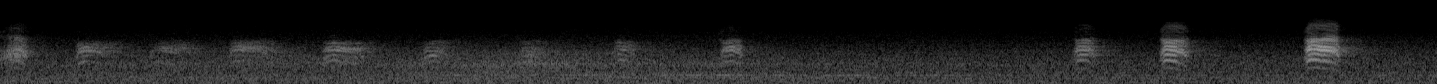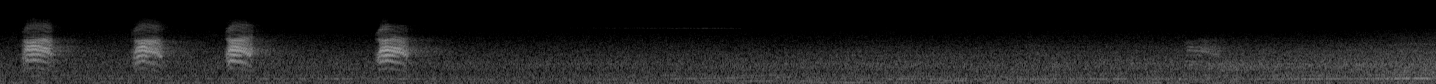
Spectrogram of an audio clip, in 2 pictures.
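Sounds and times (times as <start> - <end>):
carrion crow cawing, Corvus corone: 0.0 - 4.6, 5.2 - 5.5, 6.1 - 6.5, 7.2 - 7.5, 10.7 - 12.0, 13.0 - 13.6, 14.6 - 15.1, 15.7 - 17.1, 18.1 - 18.7, 26.2 - 26.6
steady background noise: 0.0 - 28.7.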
